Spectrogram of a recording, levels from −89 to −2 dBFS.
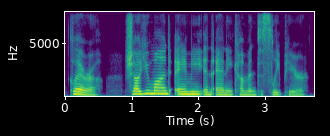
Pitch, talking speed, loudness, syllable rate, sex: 215 Hz, 160 wpm, -17 LUFS, 5.1 syllables/s, female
